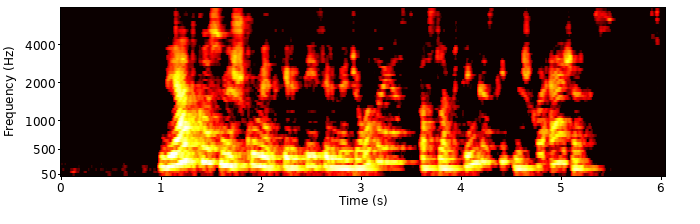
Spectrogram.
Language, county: Lithuanian, Panevėžys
